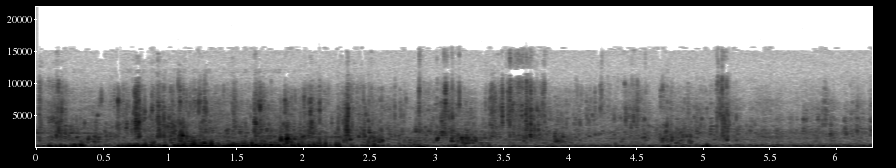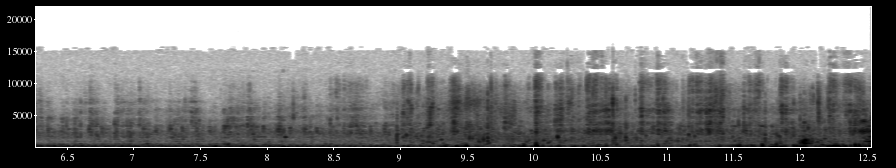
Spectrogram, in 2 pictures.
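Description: Wind rumbling on the microphone, with footsteps squelching and splashing through shallow water and mud.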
